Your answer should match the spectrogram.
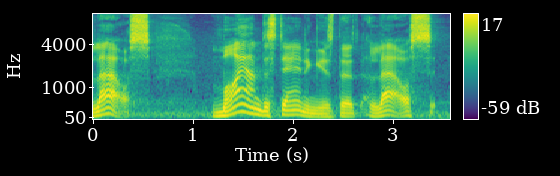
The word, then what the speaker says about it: Laos: my understanding is that laos you do pronounce the s but when you're using it as an adjective you say lao so the lao people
